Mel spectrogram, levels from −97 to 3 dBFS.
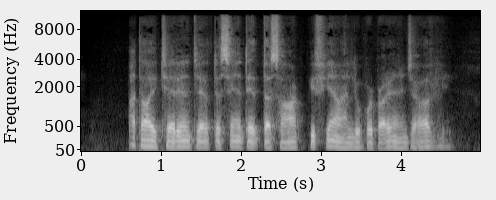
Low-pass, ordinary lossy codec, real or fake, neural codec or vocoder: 10.8 kHz; MP3, 48 kbps; fake; codec, 16 kHz in and 24 kHz out, 0.6 kbps, FocalCodec, streaming, 4096 codes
